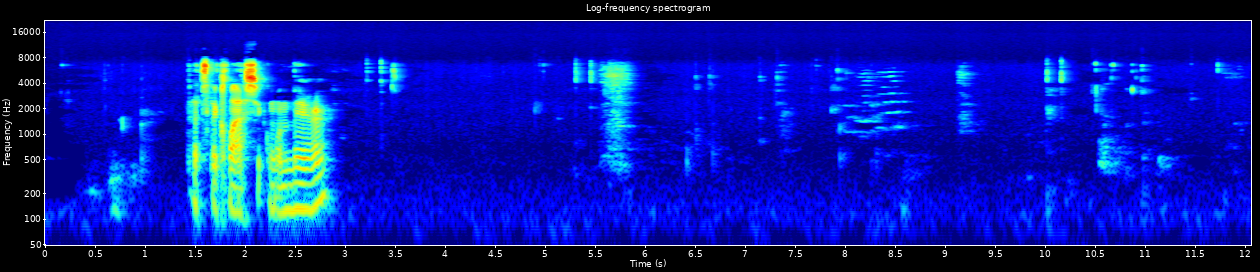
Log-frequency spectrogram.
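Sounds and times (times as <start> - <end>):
faint computer mouse clicks: 5.3 - 5.6, 10.0 - 11.0
soft rustle or breath: 5.5 - 6.0.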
